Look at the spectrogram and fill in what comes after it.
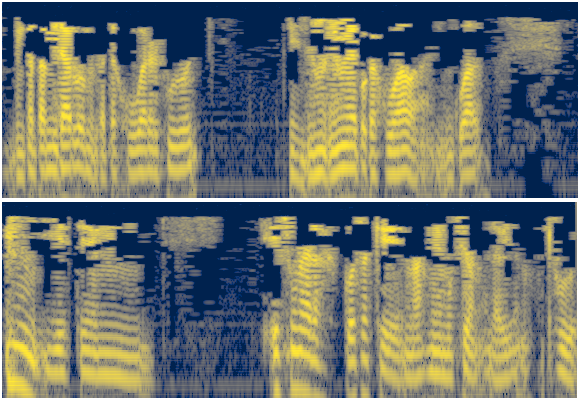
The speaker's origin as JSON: {"language": "Spanish", "region": "Montevideo", "country": "Uruguay", "tie": "born or raised there", "said": "Yo estoy muy apegado al barrio en el que siempre he vivido acá en Uruguay, que es el Prado."}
